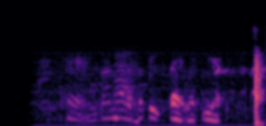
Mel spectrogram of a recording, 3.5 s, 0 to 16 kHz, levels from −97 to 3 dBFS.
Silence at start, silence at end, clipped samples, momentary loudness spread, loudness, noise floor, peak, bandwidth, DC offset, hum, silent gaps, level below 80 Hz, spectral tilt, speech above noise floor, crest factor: 0.9 s; 0 s; under 0.1%; 20 LU; -44 LUFS; -72 dBFS; -20 dBFS; 4.3 kHz; under 0.1%; none; none; -68 dBFS; -3.5 dB/octave; 28 dB; 26 dB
